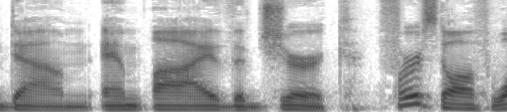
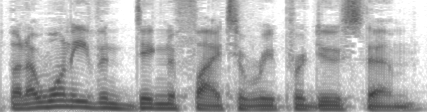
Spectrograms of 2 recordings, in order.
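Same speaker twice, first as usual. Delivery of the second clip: ordinary delivery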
